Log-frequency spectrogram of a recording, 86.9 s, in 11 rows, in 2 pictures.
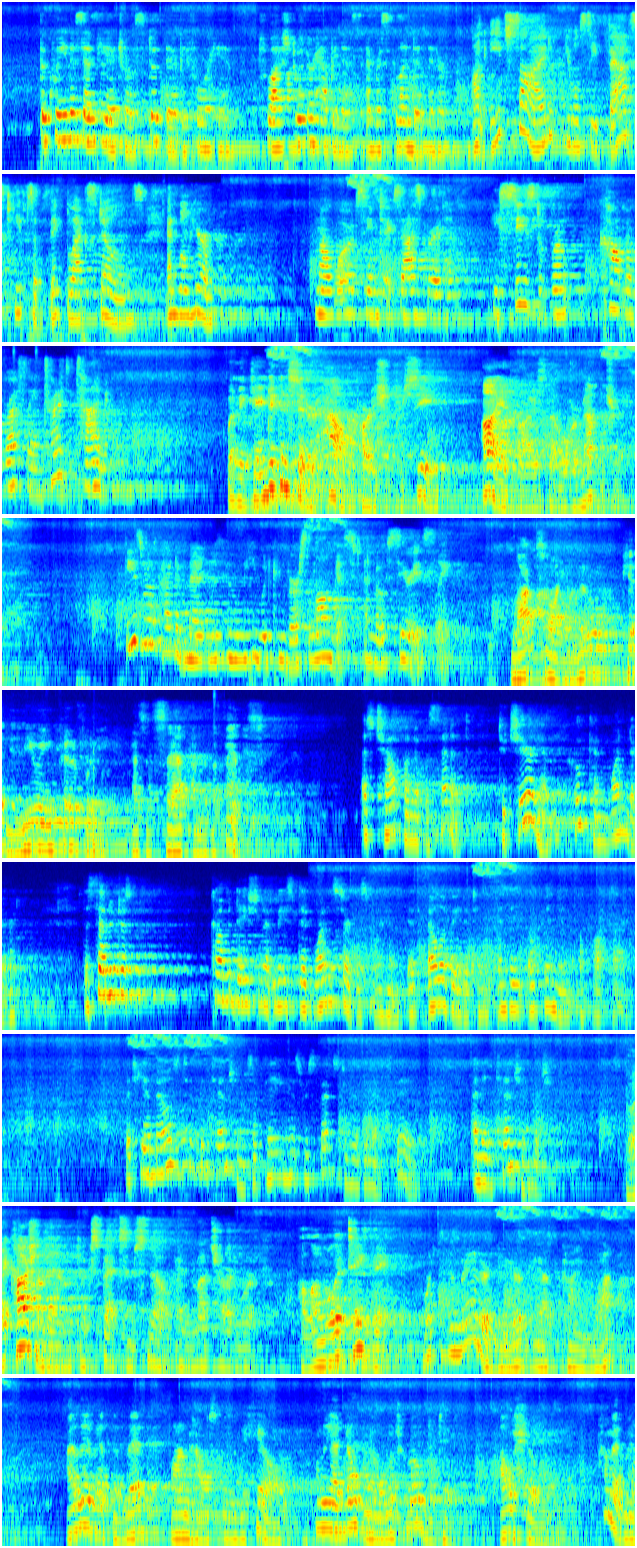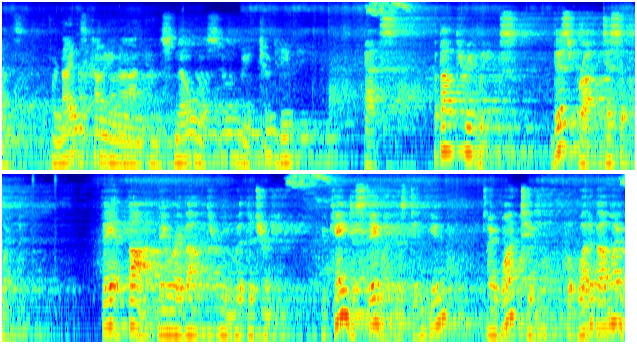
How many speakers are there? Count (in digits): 7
